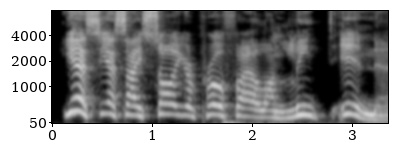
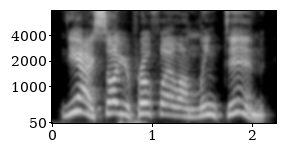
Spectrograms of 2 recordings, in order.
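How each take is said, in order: First: It is said in a put-on foreign accent. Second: It is said in the speaker's normal voice.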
